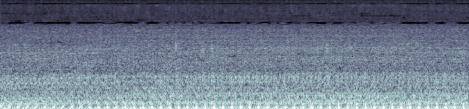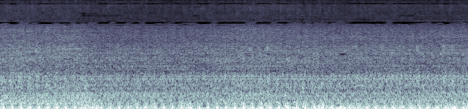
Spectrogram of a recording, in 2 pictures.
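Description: A boat engine chugs steadily.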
